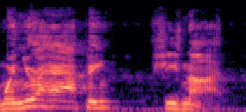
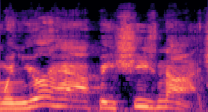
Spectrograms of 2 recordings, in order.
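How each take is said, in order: First: Said in the usual way. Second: "When you're happy, she's not" repeated with weight on "you're" and "she's"; restated with emphasis. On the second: Shown as a demonstration. Vlogger repeating his point to viewers with stress on "you're" and "she's". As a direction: say it again and lean on "you're" and "she's". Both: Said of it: "let me say that again".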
